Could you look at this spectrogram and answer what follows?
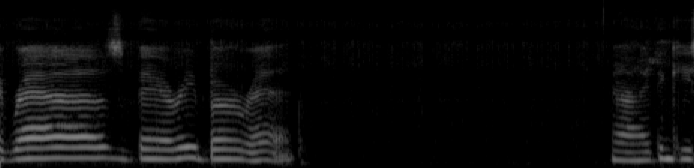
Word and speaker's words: beret: T is silent in French. Okay, then Prince said it wrong. He didn't he say rasberry beret?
